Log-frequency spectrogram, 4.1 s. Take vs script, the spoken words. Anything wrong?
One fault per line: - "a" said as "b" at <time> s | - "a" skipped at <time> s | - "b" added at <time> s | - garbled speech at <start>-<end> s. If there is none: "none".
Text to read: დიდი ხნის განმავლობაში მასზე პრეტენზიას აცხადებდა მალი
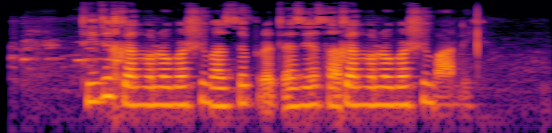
- "ხნის" skipped at 0.8 s
- "აცხადებდა" said as "განმავლობაში" at 2.6 s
